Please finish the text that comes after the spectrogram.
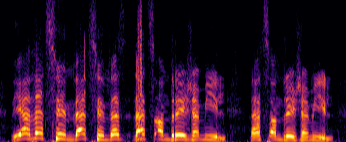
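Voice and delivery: spotting a familiar name, thrilled; excited recognition. Real, not acted. Recognizing a driver on screen.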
